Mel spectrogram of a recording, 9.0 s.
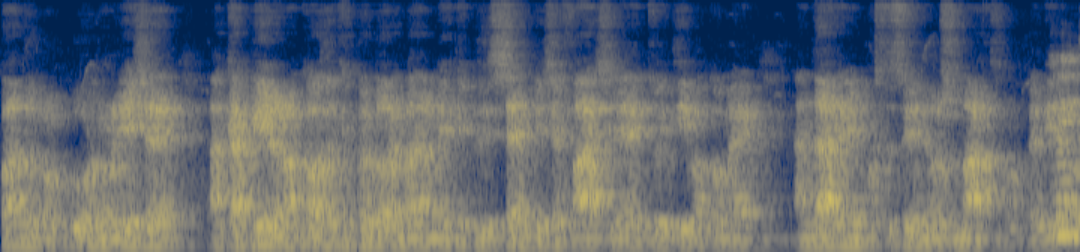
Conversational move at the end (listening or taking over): listening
